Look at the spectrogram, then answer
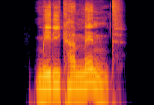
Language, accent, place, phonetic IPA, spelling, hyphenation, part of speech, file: German, Germany, Berlin, [medikaˈmɛnt], Medikament, Me‧di‧ka‧ment, noun, De-Medikament.ogg
- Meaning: drug, medicine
